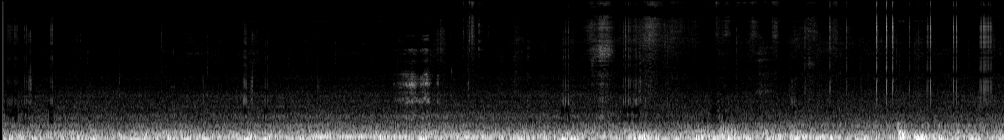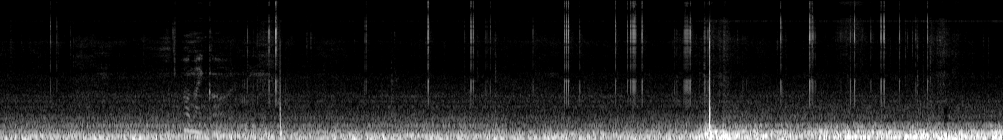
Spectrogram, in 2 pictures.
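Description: Inside a moving car's cabin: the steady low rumble of tyres and engine on a rough paved road, with scattered small clicks and one louder knock a few seconds before the end.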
